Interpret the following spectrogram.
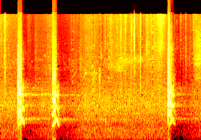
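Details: Dog barking loud: three sharp, clipped barks, two close together about a second apart, then a pause of two seconds before a third, over quiet background hiss.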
